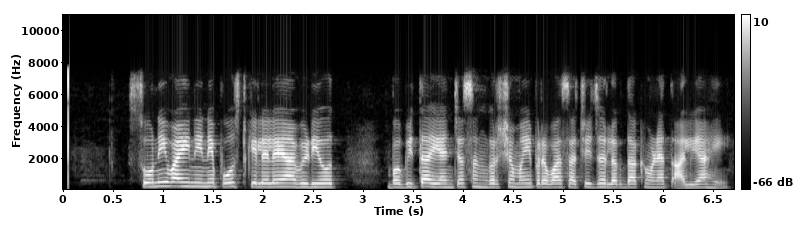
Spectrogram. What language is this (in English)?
Marathi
